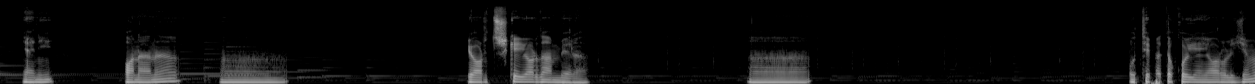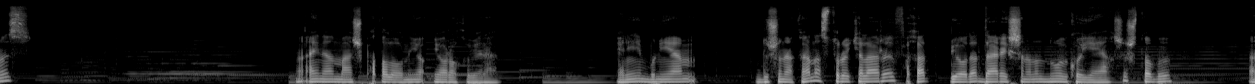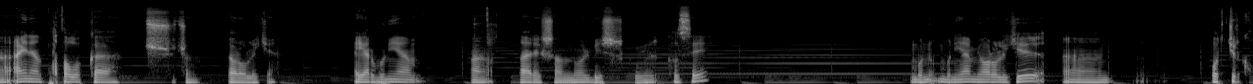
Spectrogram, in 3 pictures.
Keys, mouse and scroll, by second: 0.3 click, 3.1 click, 3.9 click, 4.5 click, 4.8 click, 5.3 click, 5.8 click, 8.7 right click, 13.2 click, 14.1 click, 22.7 click, 23.6 click, 24.3 click, 29.3 click, 29.7 5, 29.9 Return, 31.6 click, 32.7 click, 33.0 click, 33.1 5, 33.5 click, 34.1 Return, 34.8 middle click.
